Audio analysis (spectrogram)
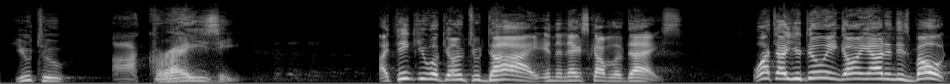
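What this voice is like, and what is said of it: Put-on Croatian accent. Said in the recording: “he's an old Croatian guy. He's got this crazy accent ... in his Croatian accent”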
